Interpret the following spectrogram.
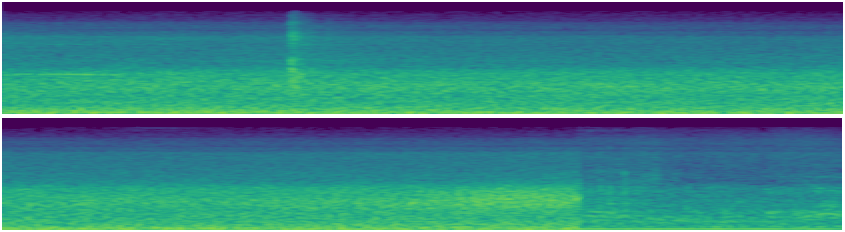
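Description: Steady urban traffic noise, a low road rumble with hiss, with one sharp click about a second in. It swells briefly, then cuts off suddenly about five seconds in to a much quieter indoor room tone.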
